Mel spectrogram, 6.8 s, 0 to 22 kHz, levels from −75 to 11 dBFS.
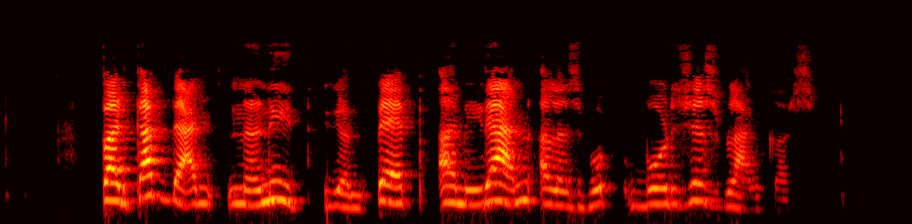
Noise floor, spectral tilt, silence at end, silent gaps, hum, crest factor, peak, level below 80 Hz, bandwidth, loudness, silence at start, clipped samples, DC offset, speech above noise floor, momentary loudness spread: -70 dBFS; -1 dB/octave; 0.75 s; none; none; 24 dB; 0 dBFS; -76 dBFS; 11.5 kHz; -21 LUFS; 0.75 s; under 0.1%; under 0.1%; 48 dB; 17 LU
